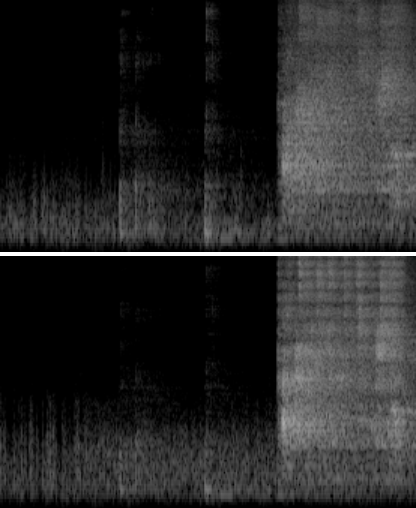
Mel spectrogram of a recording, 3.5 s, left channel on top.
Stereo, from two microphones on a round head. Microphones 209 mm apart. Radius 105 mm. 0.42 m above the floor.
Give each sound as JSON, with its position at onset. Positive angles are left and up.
{"t": 1.0, "sound": "footsteps", "side_deg": 30, "distance_m": 0.5}
{"t": 2.3, "sound": "dripping", "side_deg": -45, "distance_m": 0.6}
